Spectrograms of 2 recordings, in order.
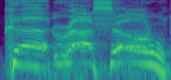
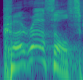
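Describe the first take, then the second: First: Slow, high, drawn-out deathbed cry; dramatic dying gasp. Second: Deathbed cry, lighter take. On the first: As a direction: gasp the name out like a dying man. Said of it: "He wasn't on his deathbed going". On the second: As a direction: call the name out once more, lighter. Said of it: "And he didn't go". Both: Pretend.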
